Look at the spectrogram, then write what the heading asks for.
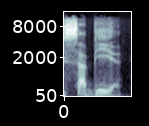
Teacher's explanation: Se a força tá na penúltima sílaba sem acento gráfico, a gente tem o verbo ele sabia. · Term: sílaba tônica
